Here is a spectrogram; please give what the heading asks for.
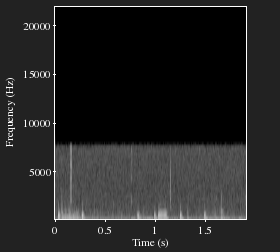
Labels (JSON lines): {"label": "biophony, knock croak", "recorder": "SoundTrap 300"}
